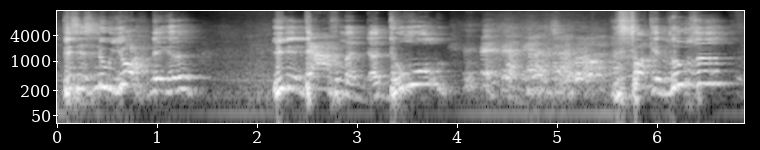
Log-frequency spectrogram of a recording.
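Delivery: mock the loser, slow and sneering; jeering at a man who died of a stroke; scornful taunt. Mocking a man dead from stroke.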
